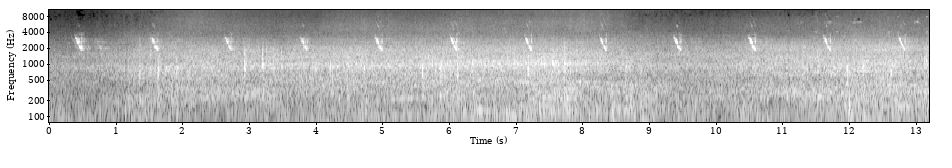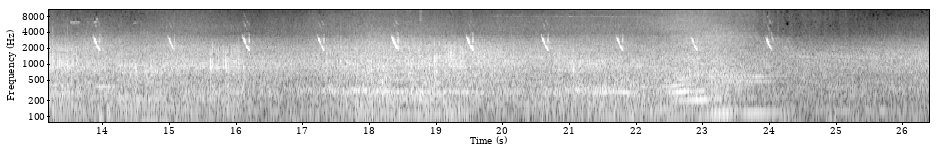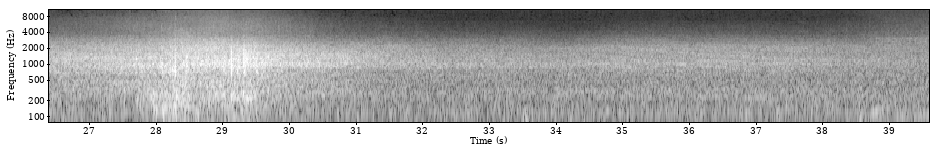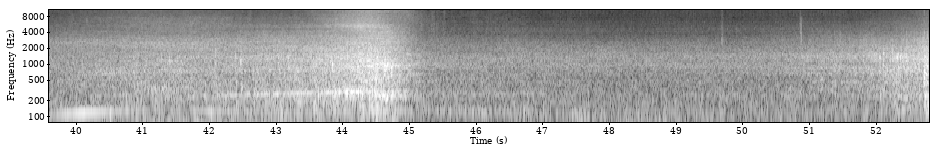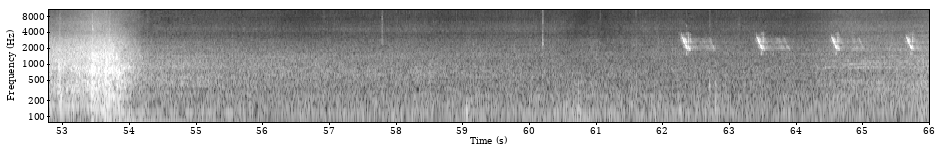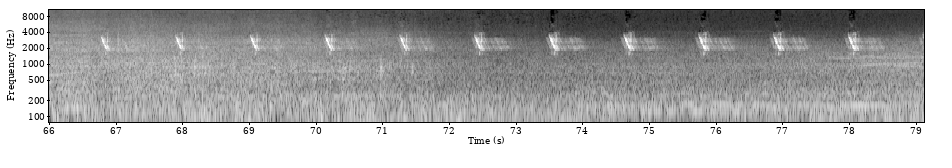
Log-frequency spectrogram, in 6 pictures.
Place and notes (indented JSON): {
  "title": "University, Windsor, ON, 加拿大 - intersection",
  "date": "2016-02-21 14:00:00",
  "description": "recorded beside harverys burger joint sound includes car running and people riding bicycles",
  "latitude": "42.31",
  "longitude": "-83.06",
  "altitude": "185",
  "timezone": "America/Toronto"
}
